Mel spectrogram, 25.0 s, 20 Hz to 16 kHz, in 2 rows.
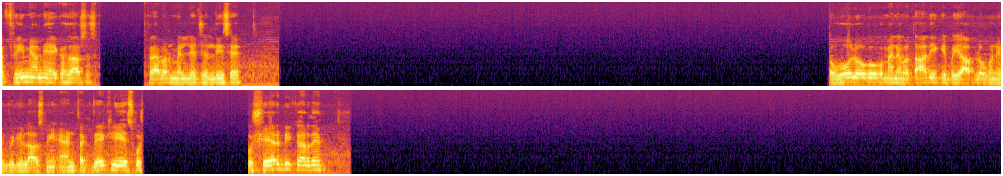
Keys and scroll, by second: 1.5 space, 3.8 space, 5.1 c, 8.6 v, 10.3 shift+Delete, 10.7 space, 15.4 space, 15.9 space, 18.2 c, 23.5 v.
